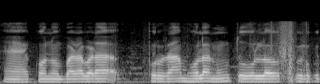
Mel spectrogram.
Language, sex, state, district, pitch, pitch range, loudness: Bhojpuri, male, Bihar, Muzaffarpur, 130 Hz, 125-135 Hz, -16 LUFS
